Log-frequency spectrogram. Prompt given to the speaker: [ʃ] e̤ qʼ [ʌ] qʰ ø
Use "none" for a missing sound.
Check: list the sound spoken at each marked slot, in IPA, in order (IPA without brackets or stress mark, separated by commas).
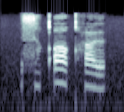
s, ɔ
